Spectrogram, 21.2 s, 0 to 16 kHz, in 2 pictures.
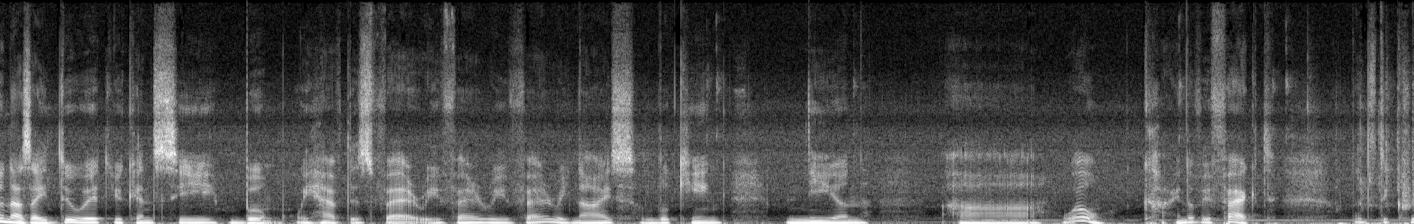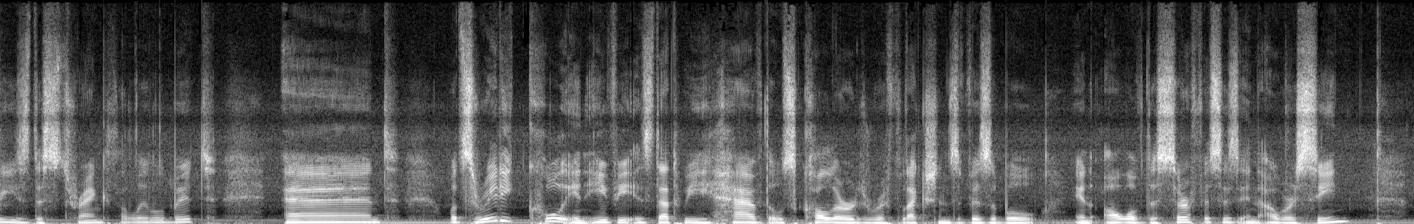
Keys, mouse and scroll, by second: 0.0 a, 0.2 a, 0.4 middle click, 5.2 click, 9.4 click, 11.8 middle click, 13.0 middle click, 13.6 middle click, 13.9 scroll up 2, 14.2 middle click, 15.9 middle click, 16.7 middle click, 18.3 middle click, 19.2 click, 19.6 middle click, 20.1 g.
